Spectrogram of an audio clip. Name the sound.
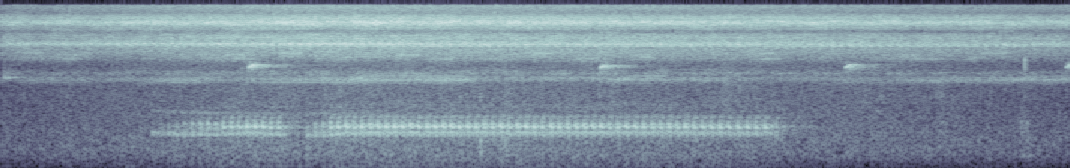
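nighttime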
